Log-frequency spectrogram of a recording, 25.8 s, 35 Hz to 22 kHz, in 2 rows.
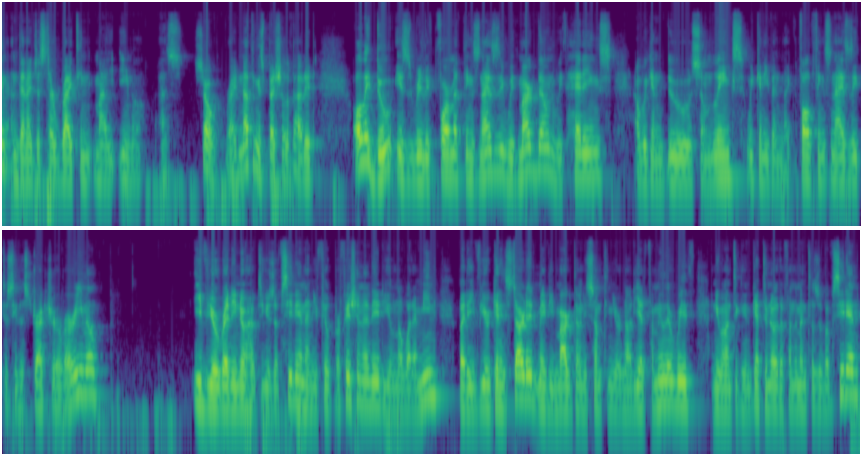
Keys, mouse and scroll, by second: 0.0-1.0 typing, 2.9 k, 3.5 Escape, 3.8 g, 4.2 Escape, 5.5 click, 6.2 click, 7.4 click, 8.4 scroll down 1, 11.3 click, 11.8 click, 12.3 click, 12.8 click, 13.4 click, 13.9 click, 14.3 click, 15.1 e, 16.1 click, 16.3 Escape, 16.6 g, 16.9 Escape, 17.1 j, 25.4 1.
